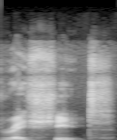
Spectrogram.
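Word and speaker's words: רֵאשִׁית: a Hebrew word uh it's pronounced Ray sheet and it just means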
